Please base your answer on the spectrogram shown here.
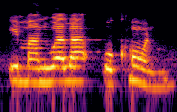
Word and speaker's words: Emmanuela Okon: That's her brand, and her name is Emanuela Ocon. Am I pronouncing that correctly? Yes, that's correct.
